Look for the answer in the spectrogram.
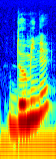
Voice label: my lord, romans female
